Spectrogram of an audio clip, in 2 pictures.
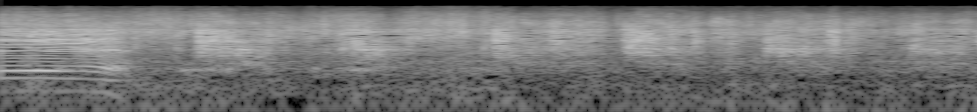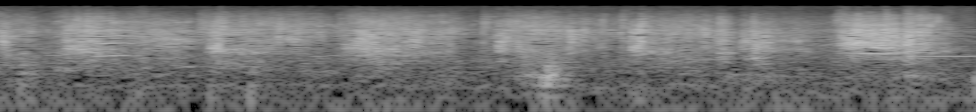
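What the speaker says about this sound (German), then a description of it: "Meine Kühe sind nicht schwierig zu melken." Dairy cows on a farm with a steady wash of barn noise, broadband rustling and clatter throughout, with a brief low moo-like call near the start and another partway through.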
